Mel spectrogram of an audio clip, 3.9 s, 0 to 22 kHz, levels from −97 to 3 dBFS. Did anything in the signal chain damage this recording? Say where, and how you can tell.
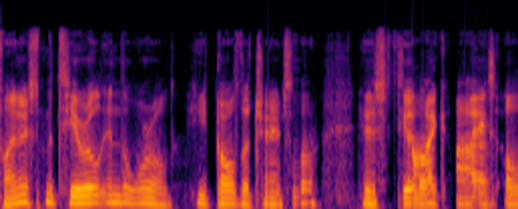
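Yes, at the network stage. From 1.99 s to 3.67 s the speech breaks into repeated packet loss (robotic sound): more than a dozen short holes, the longest about 55 ms, with roughly a quarter of that stretch filled in by concealment. The receiver covers each missing packet by extending the preceding sound, so the patched pieces sound choppy with parts missing, and the losses come too close together for the speech to recover between them.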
